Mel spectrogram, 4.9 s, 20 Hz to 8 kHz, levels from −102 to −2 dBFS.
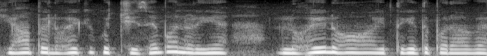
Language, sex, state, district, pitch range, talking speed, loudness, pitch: Hindi, female, Delhi, New Delhi, 200-220 Hz, 185 wpm, -14 LUFS, 210 Hz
